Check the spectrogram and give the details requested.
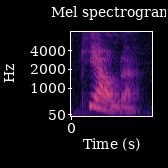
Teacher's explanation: kia ora is just joining those two middle vowels together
